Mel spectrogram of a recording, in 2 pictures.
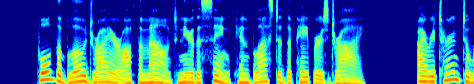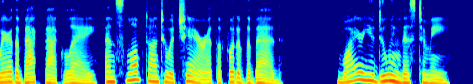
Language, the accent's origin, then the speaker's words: English; Golden, British Columbia, Canada; I recalled when I was a young teen and saw him wheel through my hometown of Golden, BC.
